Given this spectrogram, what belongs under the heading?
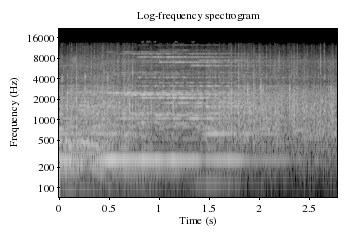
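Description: An audience claps steadily, a dense burst of applause held at even loudness throughout.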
